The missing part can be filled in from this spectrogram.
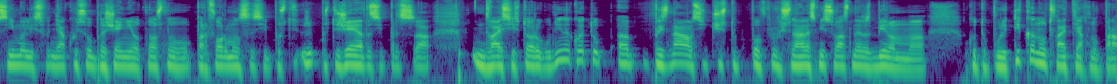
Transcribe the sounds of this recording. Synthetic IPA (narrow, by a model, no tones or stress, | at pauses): səiməlisnʲakoisəobɾɐʒɛnʲiəot̪nɔsnopɛɾfɔɾmənsəsippost̪iʒɛniət̪əsipɾɛsəd̪vajsɛift̪ɔɾəɡod̪inəkoɛt̪ʊpɾiznavəmsit͡ʃist̪ofpɾofɛsʲionalɛnsmisəlˠasnɛɾɐzbiɾəmkɐt̪ɔpolit̪ikənot̪vaɛt̪ʲjaxnopɾa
